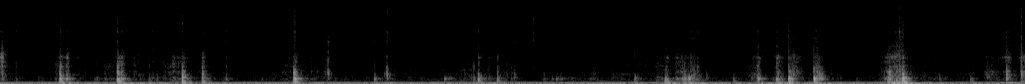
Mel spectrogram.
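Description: A wooden-handled metal chisel scrapes and chips at a solid white plaster ammonite block, a fossil excavation block. Short, sharp clicks and scratchy scraping taps come in quick irregular bursts over a steady low hum, with a louder cluster of chipping near the end.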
